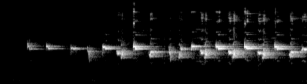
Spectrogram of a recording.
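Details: Yellow-vented bulbul kept as a caged pet and frequently teased by its owner sings a lengthening series of clear whistled notes, starting with single spaced chirps and building into rapid, bubbling two-tone phrases.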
